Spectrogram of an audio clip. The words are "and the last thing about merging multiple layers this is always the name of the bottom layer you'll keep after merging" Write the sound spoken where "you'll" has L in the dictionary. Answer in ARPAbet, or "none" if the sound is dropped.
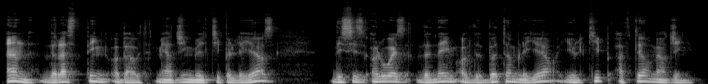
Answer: L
